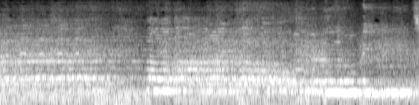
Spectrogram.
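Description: A woman sings a slow melody into a microphone over backing music, holding each note. Many voices sing along with her in chorus.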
